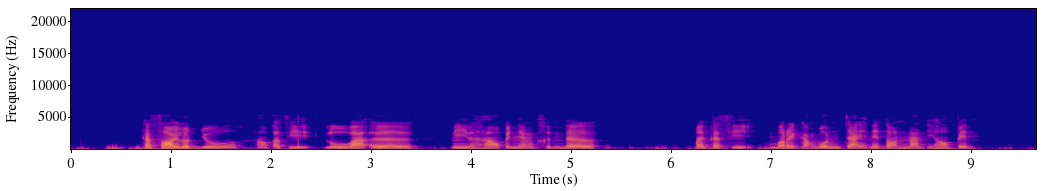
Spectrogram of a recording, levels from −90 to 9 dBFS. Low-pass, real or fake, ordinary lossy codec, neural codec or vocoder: 5.4 kHz; real; none; none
